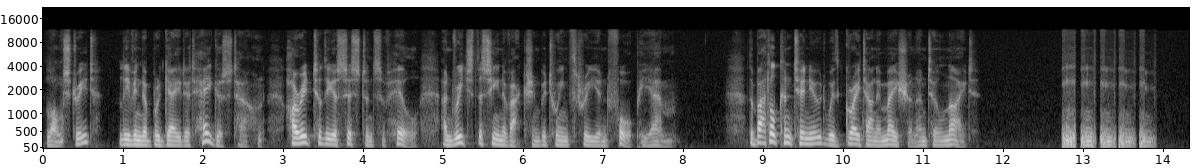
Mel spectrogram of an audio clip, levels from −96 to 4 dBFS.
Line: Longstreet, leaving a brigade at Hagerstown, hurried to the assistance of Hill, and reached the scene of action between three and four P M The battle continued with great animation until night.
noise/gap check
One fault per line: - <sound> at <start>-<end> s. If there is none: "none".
- laugh at 12.7-13.9 s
